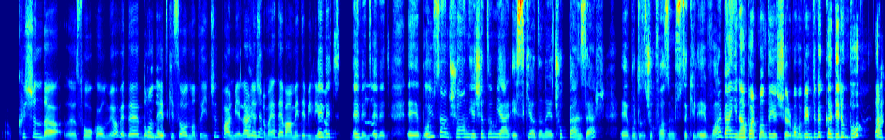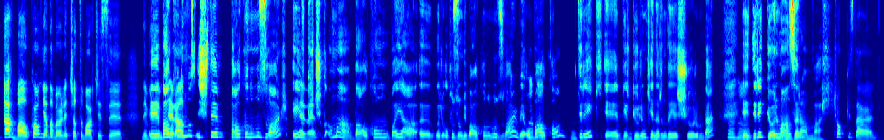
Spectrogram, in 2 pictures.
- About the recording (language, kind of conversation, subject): Turkish, podcast, Şehirlerde yeşil alanları artırmak için neler yapılabilir?
- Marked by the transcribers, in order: other background noise; tapping; chuckle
